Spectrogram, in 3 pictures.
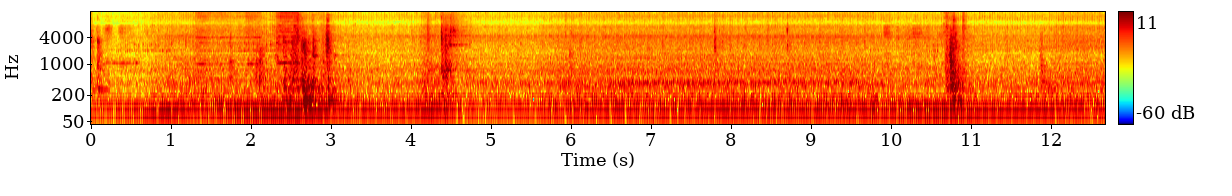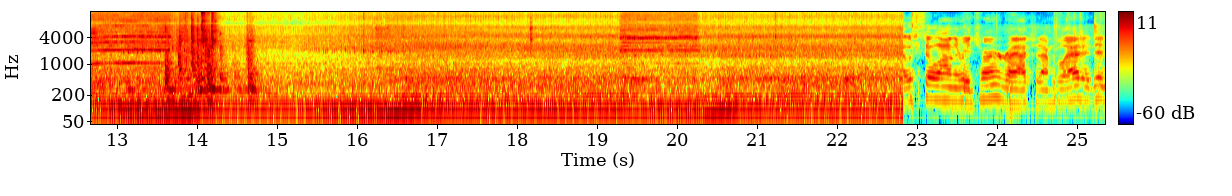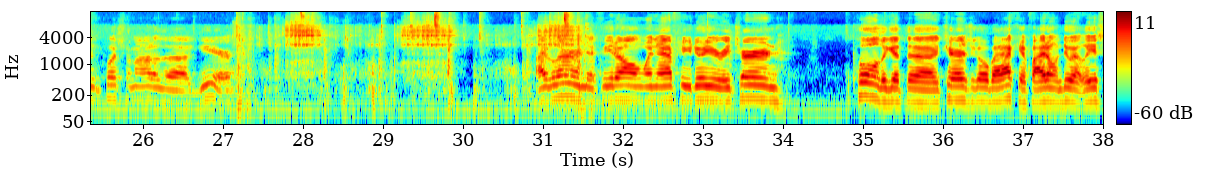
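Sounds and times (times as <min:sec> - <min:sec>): sawmill engine idling: 0:00.0 - 0:22.8
sharp metal clanks: 0:04.2 - 0:04.8, 0:12.6 - 0:14.8.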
